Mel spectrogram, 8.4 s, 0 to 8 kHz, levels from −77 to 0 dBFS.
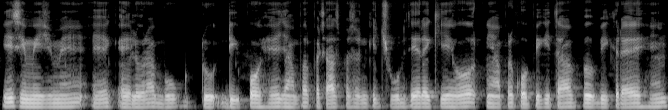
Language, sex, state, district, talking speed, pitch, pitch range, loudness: Hindi, male, Chhattisgarh, Bilaspur, 180 wpm, 100 Hz, 95-105 Hz, -18 LUFS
